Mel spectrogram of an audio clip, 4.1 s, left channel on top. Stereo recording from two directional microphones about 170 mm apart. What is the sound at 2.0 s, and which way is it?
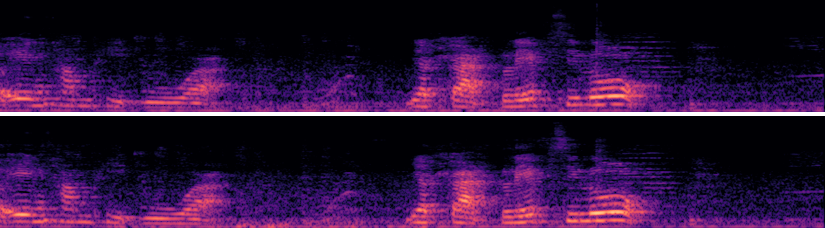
Speech, 40° right (ahead or behind).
